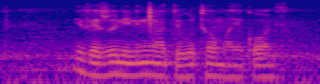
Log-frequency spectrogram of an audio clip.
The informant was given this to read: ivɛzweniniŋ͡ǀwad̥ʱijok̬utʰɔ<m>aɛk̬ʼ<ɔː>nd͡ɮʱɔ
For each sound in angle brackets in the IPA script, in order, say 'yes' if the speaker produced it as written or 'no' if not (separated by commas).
yes, yes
